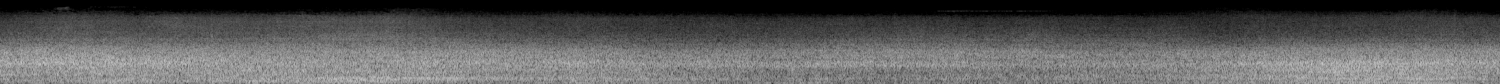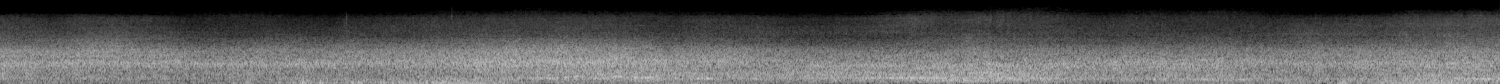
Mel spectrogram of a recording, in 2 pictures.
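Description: Steady road traffic: cars passing on a busy street, the noise swelling gently as vehicles go by.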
